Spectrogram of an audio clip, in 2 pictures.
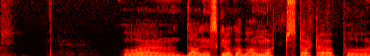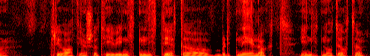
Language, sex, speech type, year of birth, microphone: Norwegian, male, spontaneous, 1981, Sennheiser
